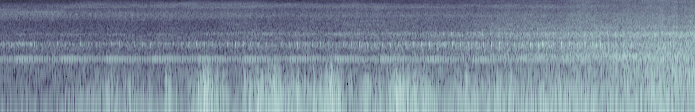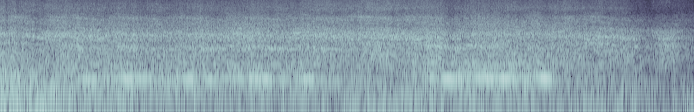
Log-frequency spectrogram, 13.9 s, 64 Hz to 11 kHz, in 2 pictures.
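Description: E657 series limited express electric train passing close at speed: a loud, dense rush of wheel and rail noise with a low hum rising twice as the cars go by, cutting off abruptly at the end. Before it, about six seconds of quieter running with a steady pulsing high tone.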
